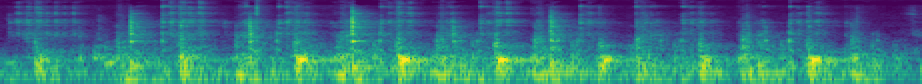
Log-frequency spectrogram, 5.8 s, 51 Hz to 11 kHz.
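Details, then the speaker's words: 1957 Ferguson 35 TVO tractor, engine off, steering rocked giving loose metallic clunks about 1.5 per second; worn ball on the radius arm end, to be fixed by shimming with sheet metal. "So the other side is tight, but if you watch that, you'll hear the rattle."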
